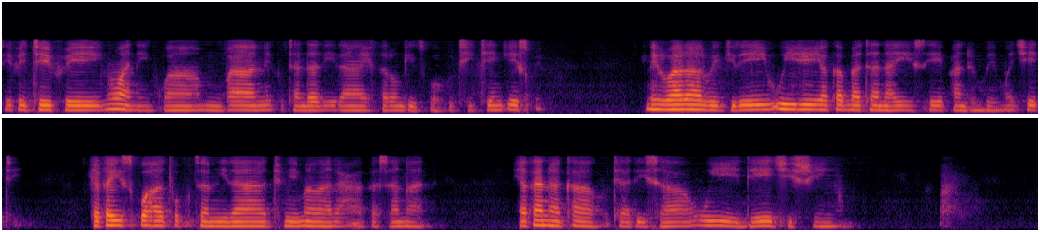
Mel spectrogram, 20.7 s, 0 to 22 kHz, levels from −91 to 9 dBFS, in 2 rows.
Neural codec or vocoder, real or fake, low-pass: codec, 16 kHz, 0.7 kbps, FocalCodec; fake; 5.4 kHz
